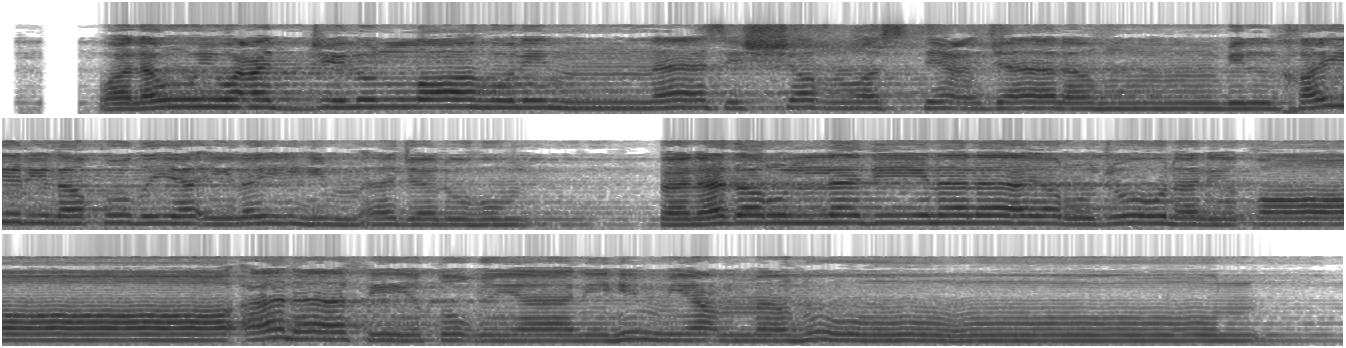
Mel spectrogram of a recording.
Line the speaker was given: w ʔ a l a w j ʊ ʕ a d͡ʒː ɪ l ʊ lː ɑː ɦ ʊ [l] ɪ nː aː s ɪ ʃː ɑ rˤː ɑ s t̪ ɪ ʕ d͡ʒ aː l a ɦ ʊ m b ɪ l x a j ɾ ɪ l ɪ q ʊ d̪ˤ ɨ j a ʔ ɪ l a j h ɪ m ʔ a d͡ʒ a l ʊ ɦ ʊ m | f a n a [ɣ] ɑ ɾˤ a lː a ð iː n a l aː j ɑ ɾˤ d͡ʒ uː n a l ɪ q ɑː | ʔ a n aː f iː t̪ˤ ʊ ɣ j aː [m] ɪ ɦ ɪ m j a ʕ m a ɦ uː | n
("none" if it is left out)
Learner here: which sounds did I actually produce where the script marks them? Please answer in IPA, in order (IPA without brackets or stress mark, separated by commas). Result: l, ð, n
